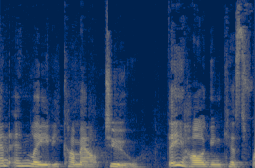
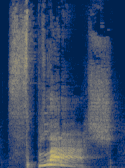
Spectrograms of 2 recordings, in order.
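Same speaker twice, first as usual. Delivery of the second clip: usual speaking voice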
